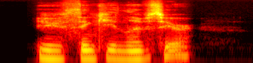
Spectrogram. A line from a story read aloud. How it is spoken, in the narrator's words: Bucky asks in a barely audible murmur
